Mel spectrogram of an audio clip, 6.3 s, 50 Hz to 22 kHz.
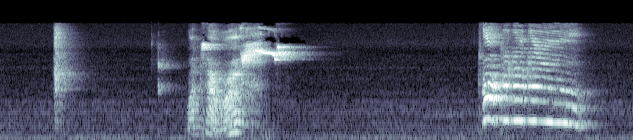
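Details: Talking African grey parrot, hatched 1997, kept at home in Texas, imitating a rooster's cock-a-doodle-doo in a kitchen when asked what a rooster says: a short click, a harsh noisy squawk with a whistle, then a long harmonic falling crow-like call.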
